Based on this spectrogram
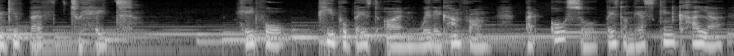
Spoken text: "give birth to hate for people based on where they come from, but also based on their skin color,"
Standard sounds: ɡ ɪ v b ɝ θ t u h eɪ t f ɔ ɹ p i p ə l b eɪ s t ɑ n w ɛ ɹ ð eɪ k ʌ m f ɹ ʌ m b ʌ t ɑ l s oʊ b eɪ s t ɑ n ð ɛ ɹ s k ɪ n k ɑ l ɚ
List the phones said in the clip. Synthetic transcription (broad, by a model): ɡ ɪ v b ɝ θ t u h eɪ t f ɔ l p i p ə l b eɪ s t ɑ n w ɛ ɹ ð eɪ k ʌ m f ɹ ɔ m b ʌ t ɑ l s oʊ b eɪ s t ɑ n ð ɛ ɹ s k ɪ n k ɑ l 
